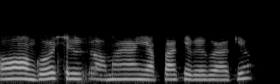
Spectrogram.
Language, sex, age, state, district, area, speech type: Assamese, female, 30-45, Assam, Biswanath, rural, conversation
